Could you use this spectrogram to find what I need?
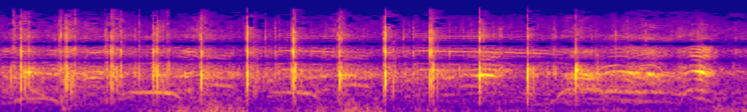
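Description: Several people clap their hands outdoors.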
